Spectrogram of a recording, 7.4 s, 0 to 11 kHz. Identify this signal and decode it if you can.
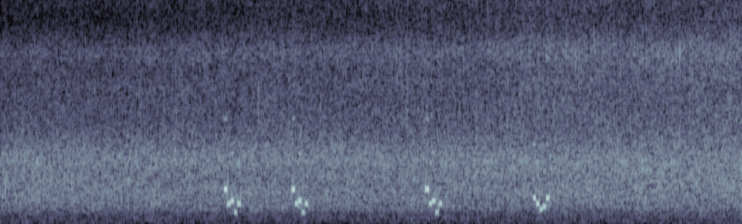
Five-tone selective call (EIA), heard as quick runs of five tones, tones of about 30 ms, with the noise of a park. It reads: 83403 83403 83403 53125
